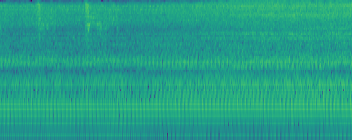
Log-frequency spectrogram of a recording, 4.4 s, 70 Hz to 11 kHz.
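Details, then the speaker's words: Fluoromizer model 3500 refrigerant recovery machine working again. Steady, even vibrating hum with constant pitch, drawing 4.5 A against a 5.6 A rating, building good pressure and suction with no knocks or rattles. "hey it works sounds healthy only 4 and 1/2 amps you can hear it vibrating away pumping like a little dog"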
